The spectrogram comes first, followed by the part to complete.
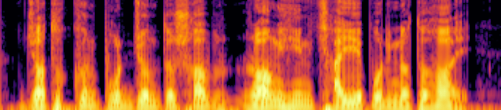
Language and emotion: Bengali, neutral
